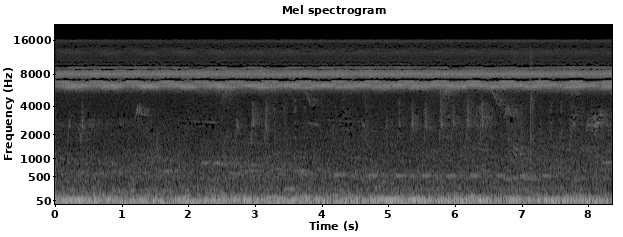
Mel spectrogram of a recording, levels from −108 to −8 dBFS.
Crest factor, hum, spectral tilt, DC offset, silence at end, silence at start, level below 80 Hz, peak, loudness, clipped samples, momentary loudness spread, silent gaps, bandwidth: 14 dB; none; -2 dB/octave; under 0.1%; 0 s; 0 s; -56 dBFS; -36 dBFS; -49 LUFS; under 0.1%; 1 LU; none; 16.5 kHz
